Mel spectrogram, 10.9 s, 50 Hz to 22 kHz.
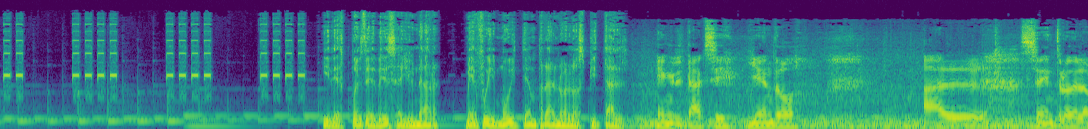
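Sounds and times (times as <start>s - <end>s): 
electronic alarm clock beeping: 0.0s - 3.2s
speech: 3.2s - 8.5s, 9.2s - 10.8s.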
